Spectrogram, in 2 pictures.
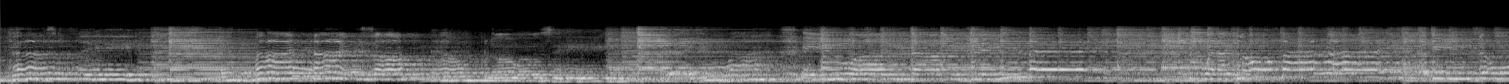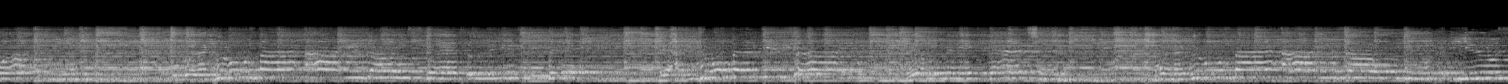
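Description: A live song performance: a singer's voice over guitar accompaniment.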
